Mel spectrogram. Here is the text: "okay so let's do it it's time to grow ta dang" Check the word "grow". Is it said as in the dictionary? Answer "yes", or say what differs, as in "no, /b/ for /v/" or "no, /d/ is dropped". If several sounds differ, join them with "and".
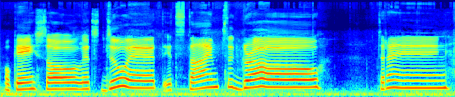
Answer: yes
